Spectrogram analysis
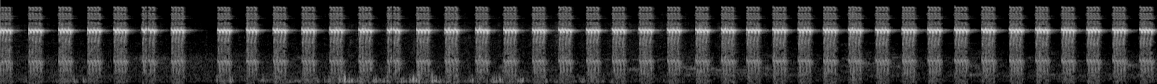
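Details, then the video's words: Mediterranean field cricket stridulating in the Algarve, Portugal: loud, high, ringing chirps repeated about four times a second in a steady pulse, with one short pause near the start, over a quiet background. "Cricket Chirping Sound Stridulation Grilo Cantando"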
